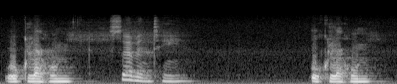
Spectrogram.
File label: numbers, maya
